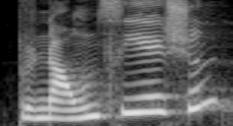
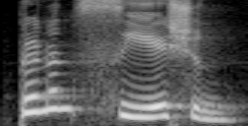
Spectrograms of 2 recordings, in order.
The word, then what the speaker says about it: pronunciation: Is this pronunciation? No, that's wrong. It's pronunciation. Pronunciation. For example, his pronunciation is quite good in English. So, this is how we speak this word.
